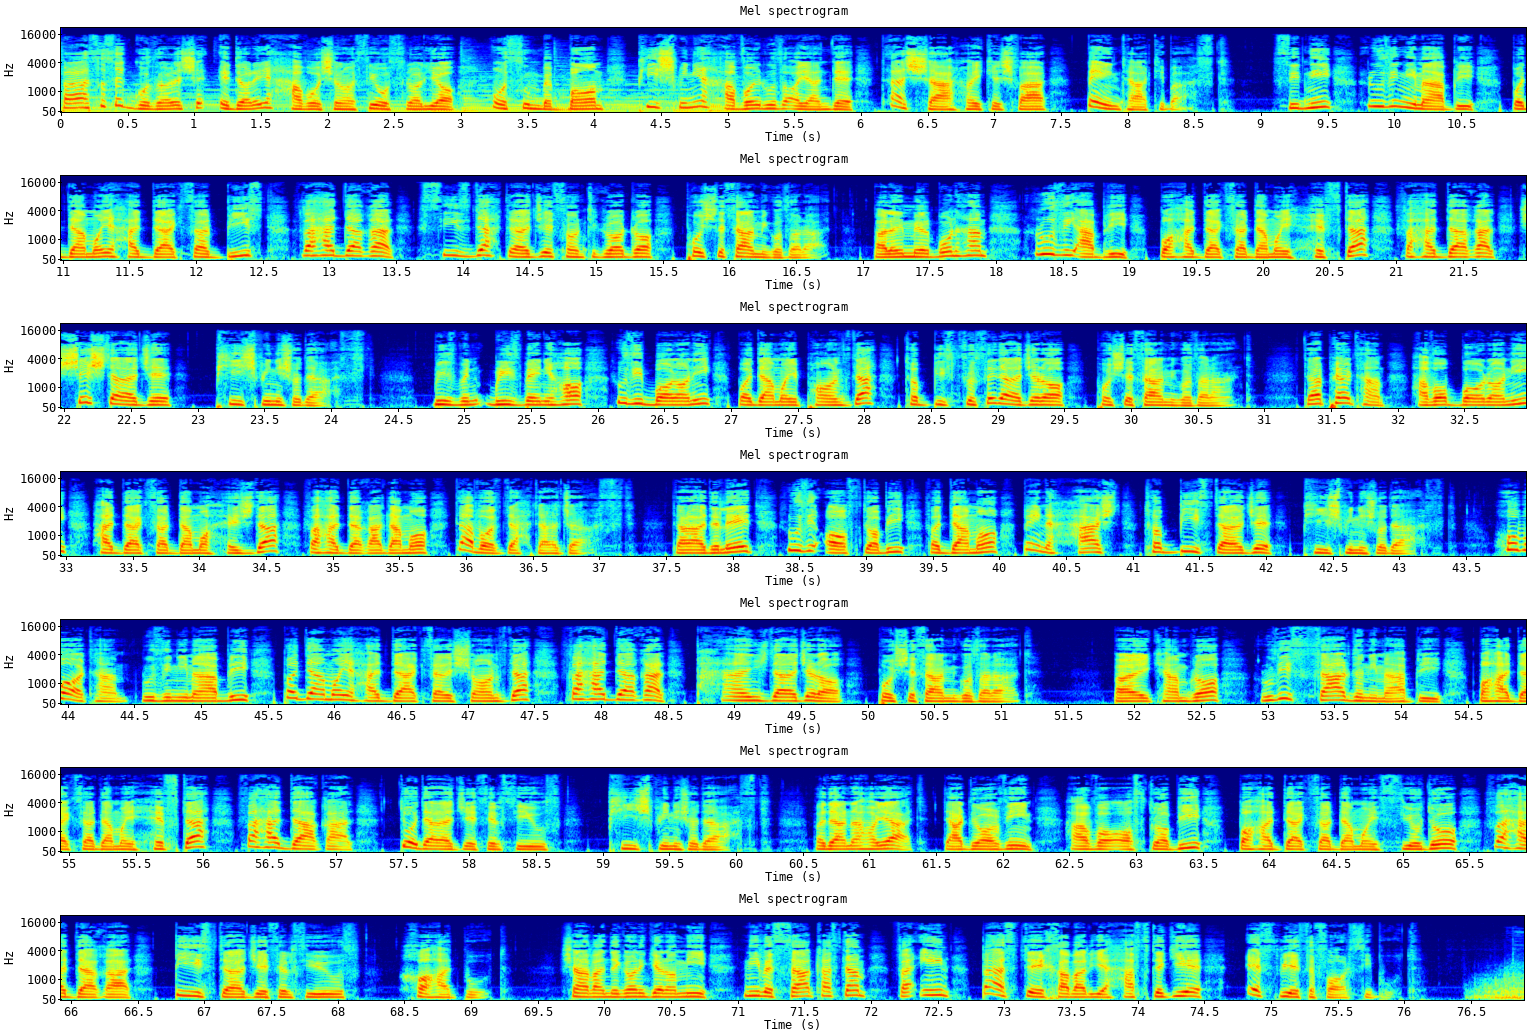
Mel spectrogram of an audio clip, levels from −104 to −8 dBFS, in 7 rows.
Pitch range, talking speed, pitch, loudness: 140-185 Hz, 135 wpm, 155 Hz, -24 LUFS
